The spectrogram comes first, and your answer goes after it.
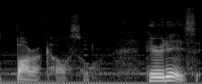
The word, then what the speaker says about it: Burgh Castle: like to call it burke castle but i'm reliably informed that the norfolk pronunciation is borough castle here it is it's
